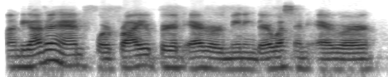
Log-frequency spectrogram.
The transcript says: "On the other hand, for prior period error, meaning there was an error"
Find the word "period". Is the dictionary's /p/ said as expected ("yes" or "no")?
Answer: yes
